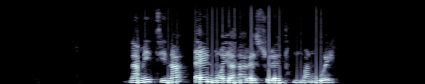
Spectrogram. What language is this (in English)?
Mpumpong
